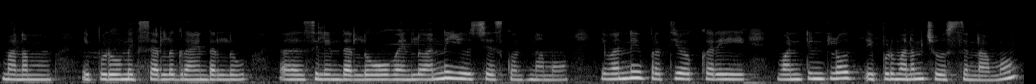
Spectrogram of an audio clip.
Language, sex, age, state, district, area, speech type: Telugu, female, 18-30, Telangana, Ranga Reddy, rural, spontaneous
